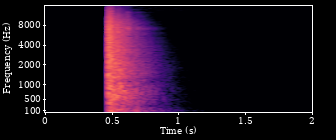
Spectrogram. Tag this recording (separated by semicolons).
firing; gun; gunshot; military; pistol; rifle; shot; war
